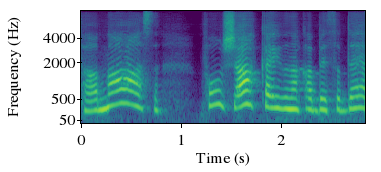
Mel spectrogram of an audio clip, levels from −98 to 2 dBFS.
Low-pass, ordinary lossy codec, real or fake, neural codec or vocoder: none; none; fake; codec, 16 kHz, 0.3 kbps, FocalCodec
